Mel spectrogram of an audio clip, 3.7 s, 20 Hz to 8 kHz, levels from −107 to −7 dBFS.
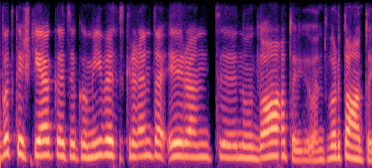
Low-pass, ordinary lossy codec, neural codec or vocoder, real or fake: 7.2 kHz; Opus, 24 kbps; none; real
